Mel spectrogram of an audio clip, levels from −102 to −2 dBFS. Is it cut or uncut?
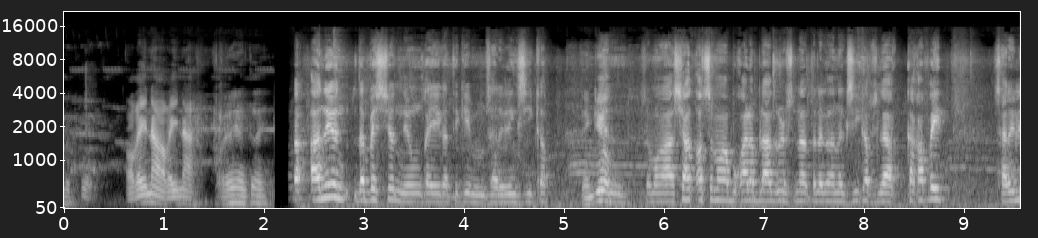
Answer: cut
